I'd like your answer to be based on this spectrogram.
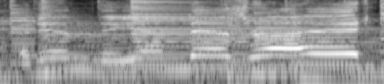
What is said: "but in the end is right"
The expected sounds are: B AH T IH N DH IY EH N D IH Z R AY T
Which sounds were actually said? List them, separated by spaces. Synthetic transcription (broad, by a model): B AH T IH N DH IY EH N D IH Z R AY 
